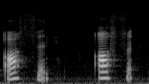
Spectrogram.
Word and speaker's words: often: You are probably busy, or I'll let you go.首先我们来看看 often 这个字， often 的 o 记得要念得短短扁扁的，嘴巴不要闭起来，听起来会像是 o，中间的 t 不发音，所以整个字念起来会是 often often。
